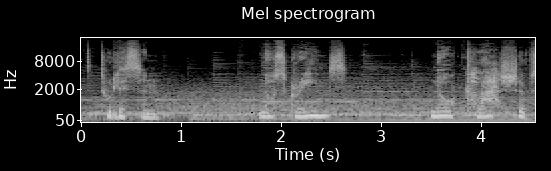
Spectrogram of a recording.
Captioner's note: tense music playing; wind blows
